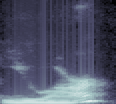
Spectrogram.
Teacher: Or you are, sounds like you are, there's the hidden W sound.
